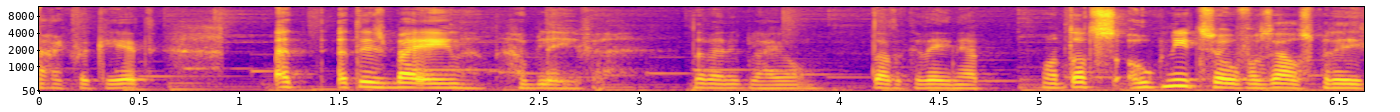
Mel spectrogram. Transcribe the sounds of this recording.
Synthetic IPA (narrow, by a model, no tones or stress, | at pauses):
ɪəkfəkɪət | əətɪsbɛjeːnxəbleːvəd̥aːbɪnɪɡ̚blɛjomd̥ɔtɪkəreːnhɛp̚ʋɔntdɔtɪ̥soknitsoːfɔnsɛlˠfspreːk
